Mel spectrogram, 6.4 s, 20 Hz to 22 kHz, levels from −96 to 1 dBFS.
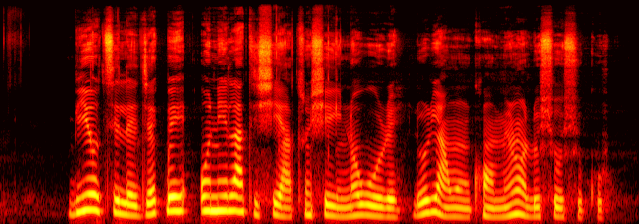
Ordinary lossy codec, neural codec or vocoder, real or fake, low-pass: none; none; real; 19.8 kHz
